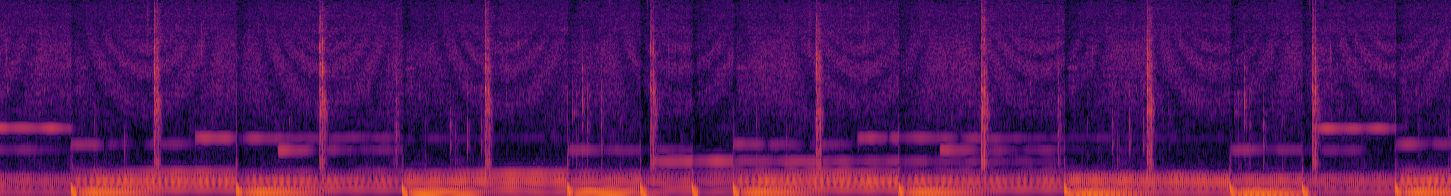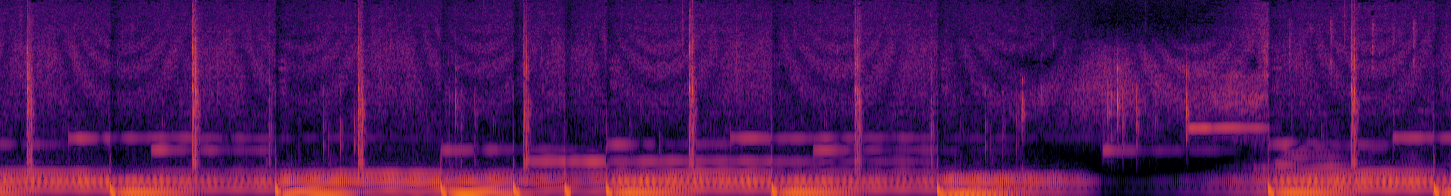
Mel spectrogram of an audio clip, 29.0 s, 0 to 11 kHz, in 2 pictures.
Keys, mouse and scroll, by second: 4.3-6.7 middle drag, 7.7 Tab, 8.4 alt+z, 11.4 click, 12.3 alt+z, 12.6 middle click, 13.5 Tab, 14.1 Tab, 14.6-15.7 middle drag, 16.0 middle click, 16.9 middle click, 18.9 middle click, 19.8 middle click, 20.2 shift+middle click, 20.6 middle click, 21.0 shift+middle click, 21.6 middle click, 22.0 middle click, 22.5 shift+middle click, 23.3 middle click.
